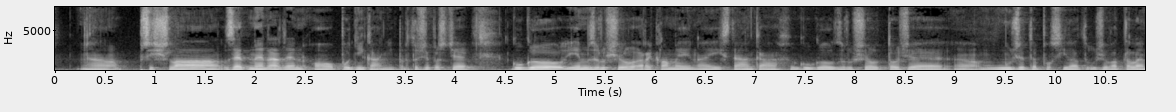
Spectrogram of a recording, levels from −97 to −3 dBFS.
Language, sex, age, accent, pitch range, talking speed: Czech, male, 20-39, native, 100-125 Hz, 125 wpm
